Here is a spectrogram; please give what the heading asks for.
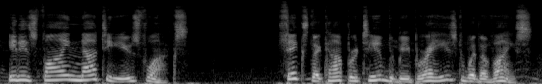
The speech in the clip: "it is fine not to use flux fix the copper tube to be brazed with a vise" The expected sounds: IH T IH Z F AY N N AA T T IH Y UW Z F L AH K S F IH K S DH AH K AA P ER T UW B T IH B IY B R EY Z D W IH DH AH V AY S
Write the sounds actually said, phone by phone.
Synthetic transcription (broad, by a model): IH T IH Z F AY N N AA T T IH Y UW Z F L AH K S F IH K S DH AH K AA P ER T UW B T IH B IY B R EY Z D W IH DH AH V AY S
